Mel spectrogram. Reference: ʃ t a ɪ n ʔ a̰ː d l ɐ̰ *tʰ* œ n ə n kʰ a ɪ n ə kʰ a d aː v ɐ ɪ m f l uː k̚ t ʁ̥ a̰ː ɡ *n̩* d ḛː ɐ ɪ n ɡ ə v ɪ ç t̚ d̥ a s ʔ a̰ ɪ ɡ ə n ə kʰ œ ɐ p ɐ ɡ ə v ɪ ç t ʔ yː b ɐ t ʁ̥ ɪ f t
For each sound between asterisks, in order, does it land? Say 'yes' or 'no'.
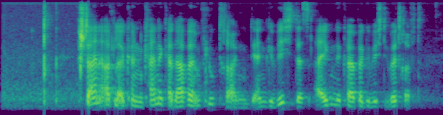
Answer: no, no

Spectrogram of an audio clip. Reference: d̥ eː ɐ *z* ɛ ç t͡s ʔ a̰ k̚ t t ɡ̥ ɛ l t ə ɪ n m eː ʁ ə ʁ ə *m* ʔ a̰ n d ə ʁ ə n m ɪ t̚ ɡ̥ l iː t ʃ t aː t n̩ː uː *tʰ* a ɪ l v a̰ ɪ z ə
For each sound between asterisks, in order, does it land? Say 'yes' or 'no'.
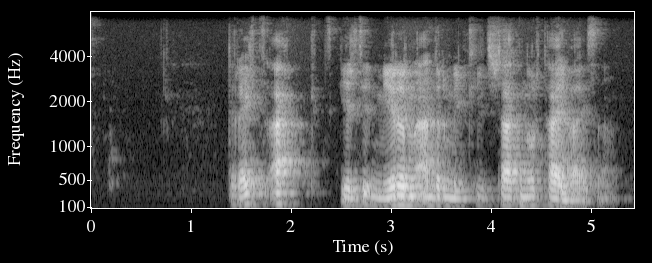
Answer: no, no, yes

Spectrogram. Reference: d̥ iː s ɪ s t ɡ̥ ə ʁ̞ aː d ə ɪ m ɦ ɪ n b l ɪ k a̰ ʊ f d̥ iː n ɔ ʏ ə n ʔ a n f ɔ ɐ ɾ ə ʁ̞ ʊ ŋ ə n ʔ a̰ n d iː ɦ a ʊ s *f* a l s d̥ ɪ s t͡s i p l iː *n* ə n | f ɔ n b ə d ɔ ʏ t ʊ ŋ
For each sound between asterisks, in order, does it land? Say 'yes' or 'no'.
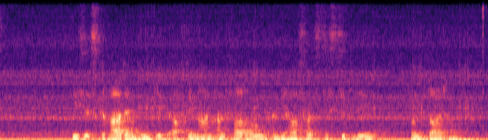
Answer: no, yes

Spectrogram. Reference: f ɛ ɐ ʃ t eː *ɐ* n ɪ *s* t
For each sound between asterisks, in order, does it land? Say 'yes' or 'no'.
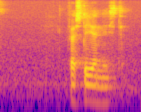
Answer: no, yes

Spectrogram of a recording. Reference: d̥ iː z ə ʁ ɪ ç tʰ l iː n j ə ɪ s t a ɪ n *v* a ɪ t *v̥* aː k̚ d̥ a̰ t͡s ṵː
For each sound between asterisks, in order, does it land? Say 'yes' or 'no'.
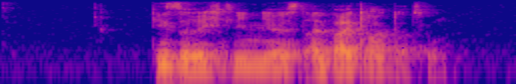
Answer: no, no

